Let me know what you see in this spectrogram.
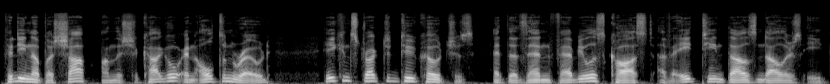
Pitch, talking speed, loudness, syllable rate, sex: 105 Hz, 175 wpm, -18 LUFS, 4.8 syllables/s, male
